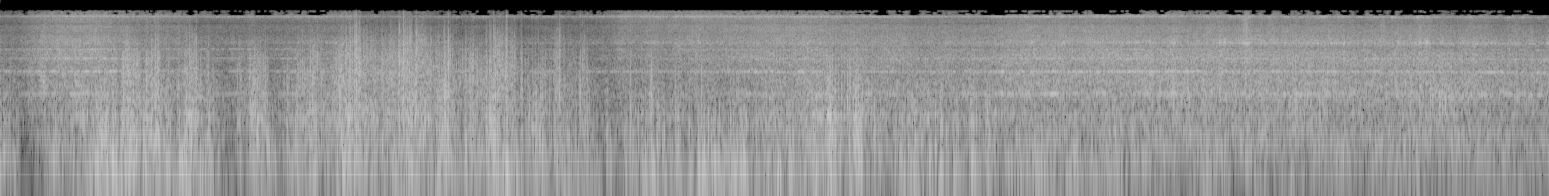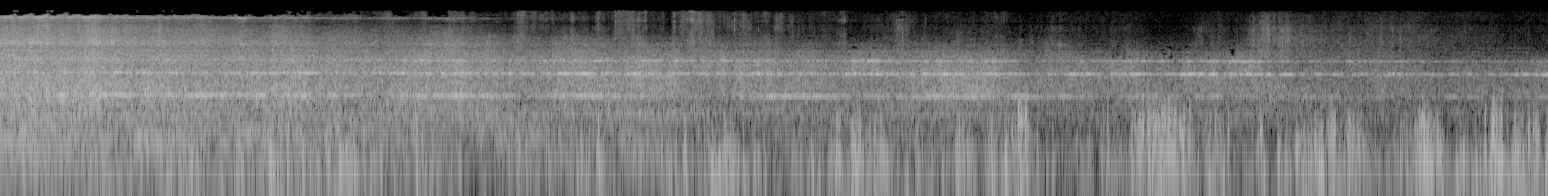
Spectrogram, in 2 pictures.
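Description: Air ambulance helicopter taking off and climbing away overhead: loud rotor noise with a steady high turbine whine, gradually fading as it departs.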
